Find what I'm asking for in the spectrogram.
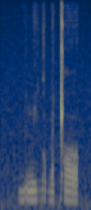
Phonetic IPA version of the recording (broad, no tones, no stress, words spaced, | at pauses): bimi ɡɔbæǁɔ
